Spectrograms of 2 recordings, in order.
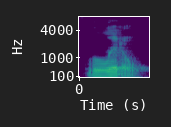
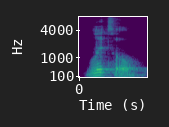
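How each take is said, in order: First: The middle T sounds like a quick soft D. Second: The middle T is pronounced as a crisp T.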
